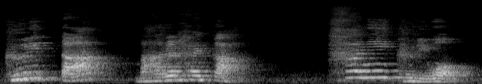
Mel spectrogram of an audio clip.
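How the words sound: It is read with hesitant pauses at breaks.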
